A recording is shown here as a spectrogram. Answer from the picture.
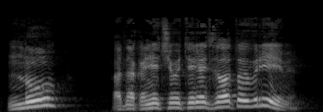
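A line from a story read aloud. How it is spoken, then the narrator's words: Loud speech. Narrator (Russian): громко говорит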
